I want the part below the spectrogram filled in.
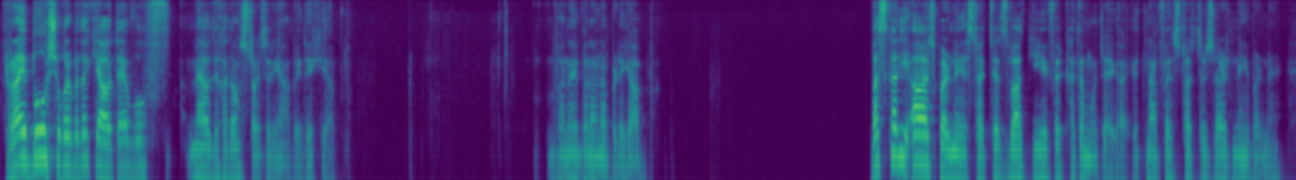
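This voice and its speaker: A man teaching biology in an online lecture, mixing Hindi and English, slowly explaining and asking questions he answers himself. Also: mid-range voice, expressive, vocal fry, darkish tone. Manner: asks the class questions and answers them himself, repeats "ठीक है"; slow, stop-start explaining with fillers.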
